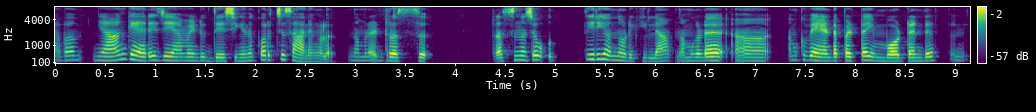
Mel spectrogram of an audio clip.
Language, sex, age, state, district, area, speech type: Malayalam, female, 18-30, Kerala, Kozhikode, urban, spontaneous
